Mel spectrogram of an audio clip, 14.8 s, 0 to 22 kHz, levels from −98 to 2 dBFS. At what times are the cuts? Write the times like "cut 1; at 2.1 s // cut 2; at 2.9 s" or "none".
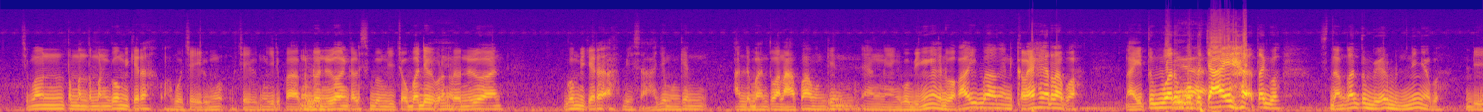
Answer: none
